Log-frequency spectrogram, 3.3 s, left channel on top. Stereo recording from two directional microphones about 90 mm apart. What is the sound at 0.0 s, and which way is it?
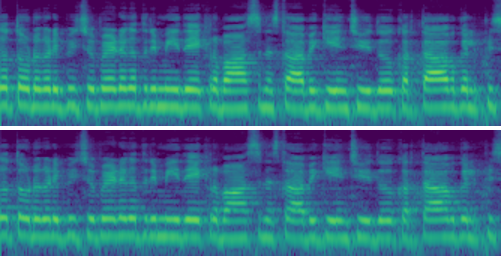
A woman's voice, 35° left (ahead or behind).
